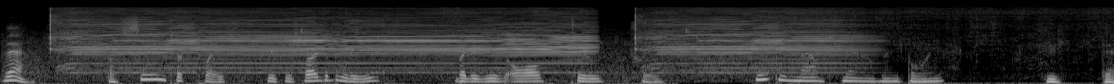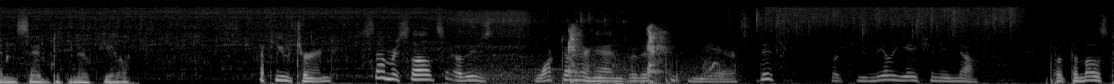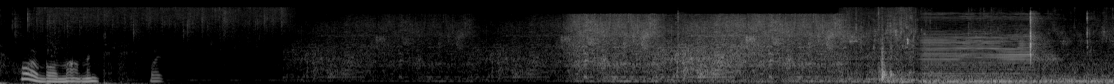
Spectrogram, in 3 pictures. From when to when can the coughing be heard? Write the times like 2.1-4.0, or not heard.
16.8-17.9.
